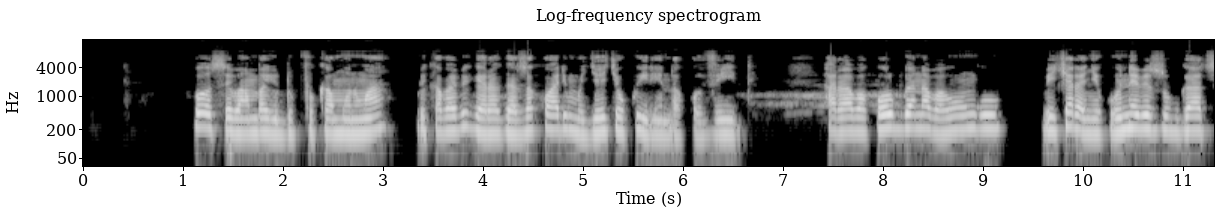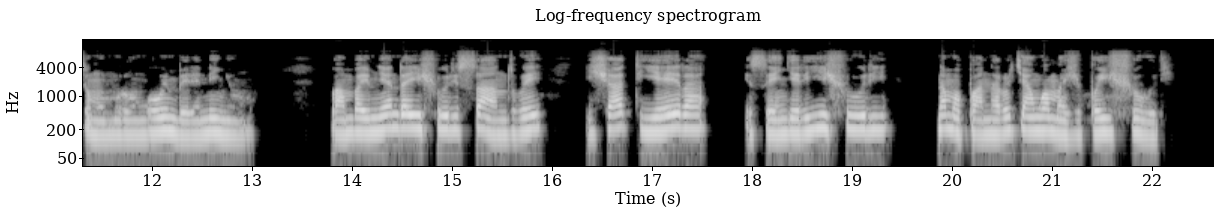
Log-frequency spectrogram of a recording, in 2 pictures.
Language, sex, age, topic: Kinyarwanda, female, 18-24, education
